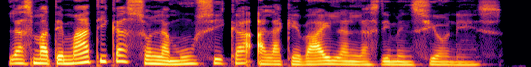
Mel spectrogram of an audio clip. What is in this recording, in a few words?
spanish woman clear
